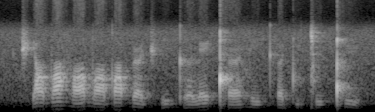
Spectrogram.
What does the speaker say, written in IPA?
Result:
t͡ʃʼ i˨ dˤ e˦ zˤ i˨˦ dˤ œ˨ tˤ ɵ˦ ɓ œ˨ t͡ʃʼ i˨ kʼ ɵ˨ l e˦ ǃʰ œ˨˦ z i˨ kʰ ə˨ tʲ ɵ˨ ǀ y˨ ǃʰ y˦˨

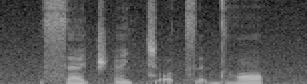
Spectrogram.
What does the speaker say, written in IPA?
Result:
s æ t͡ʃʼ ɛ̃ c ɔ̰ t͡s ɛ̰ dʱ ɔ

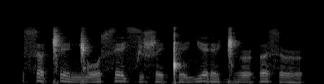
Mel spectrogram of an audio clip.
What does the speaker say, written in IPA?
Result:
s ə˦˨ ǁ e˦˨ ŋ͡ǁ o˨˦ s e˦ sʲ ə˨ ʂ e˨ ǃ e˨ ʎ e˦ ɾ e˨ ɡ͡ǁ ə˞˨ ʔ ə˦˨ s ə˞˨

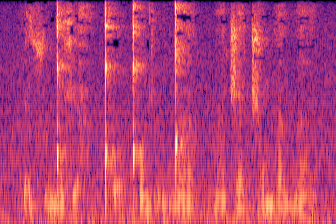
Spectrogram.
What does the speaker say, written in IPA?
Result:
ɾ æ̰ z sʷ ḭ ŋ͡ǃ ɵ xʲ a̰ h ɵ ǃʼ ɔ̰ ǃʼ ɔ̃ ɖ ḭ ɾ ḭ ɖ ŋ͡ǃ ã | b ã t͡ʃ æ d͡ʒ ɔ m j a w m ã

